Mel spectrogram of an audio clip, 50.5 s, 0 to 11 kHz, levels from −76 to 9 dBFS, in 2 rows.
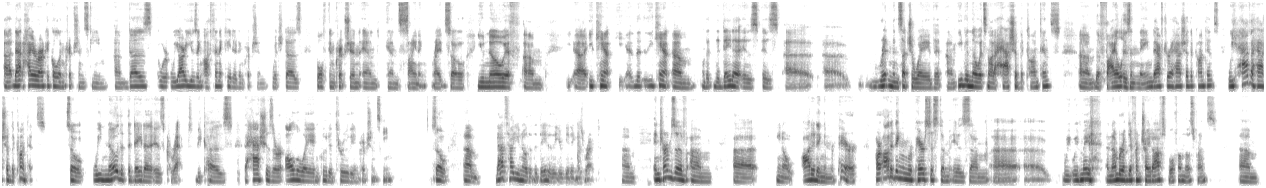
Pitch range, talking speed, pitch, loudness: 120-155 Hz, 165 wpm, 140 Hz, -25 LUFS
